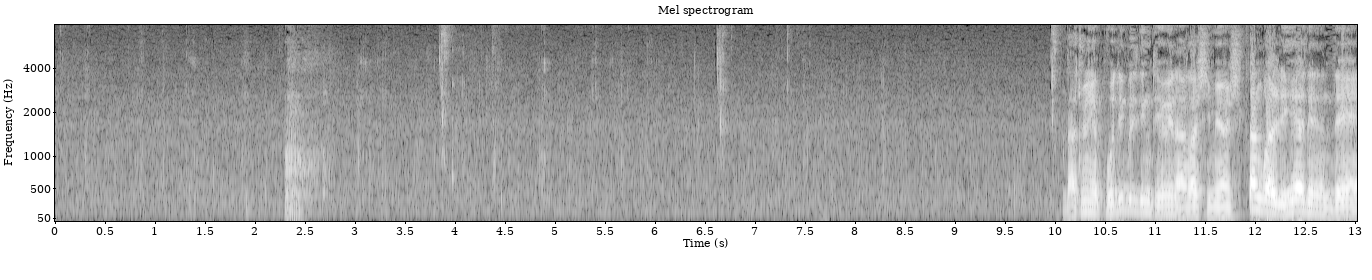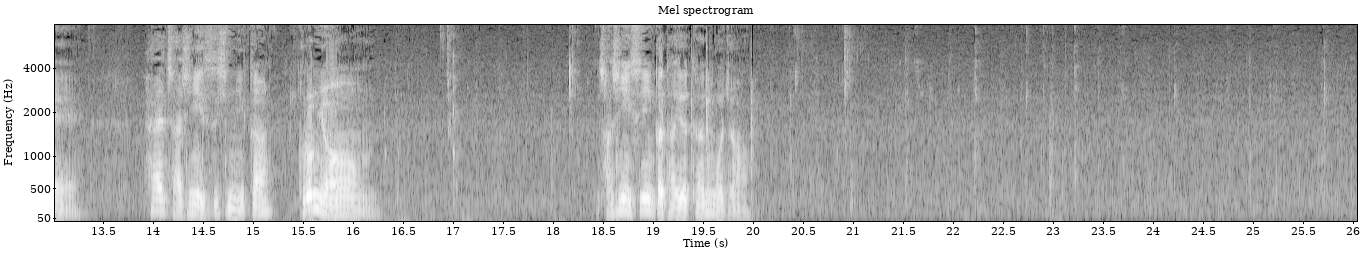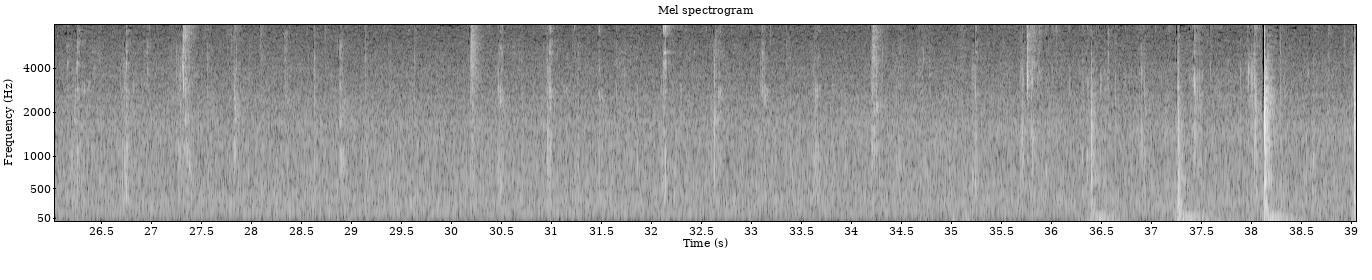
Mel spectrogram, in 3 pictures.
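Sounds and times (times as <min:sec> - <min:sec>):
close chewing of meat: 0:19.4 - 0:39.0
chopsticks clicking on platter: 0:36.4 - 0:38.4.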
